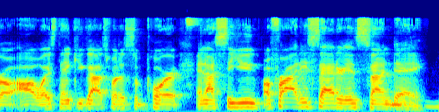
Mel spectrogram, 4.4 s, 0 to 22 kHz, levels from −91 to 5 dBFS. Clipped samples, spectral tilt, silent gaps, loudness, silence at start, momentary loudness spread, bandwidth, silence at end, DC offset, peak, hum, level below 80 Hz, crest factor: under 0.1%; -4.5 dB/octave; none; -19 LUFS; 0 s; 6 LU; 13 kHz; 0 s; under 0.1%; -2 dBFS; none; -56 dBFS; 18 dB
